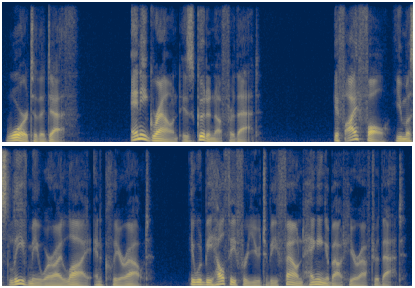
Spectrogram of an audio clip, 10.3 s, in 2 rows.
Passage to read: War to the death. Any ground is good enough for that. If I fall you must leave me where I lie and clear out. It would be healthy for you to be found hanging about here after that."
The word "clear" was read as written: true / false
true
